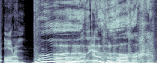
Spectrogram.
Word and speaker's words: Autumn Burke: I believe her name is pronounced Autumn Burke.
